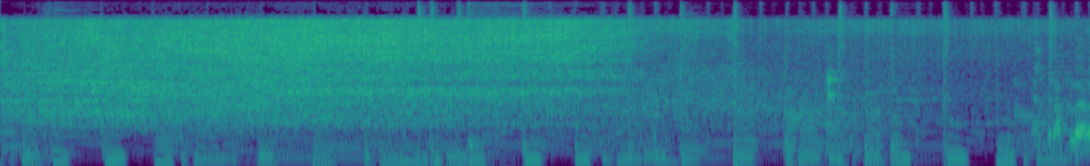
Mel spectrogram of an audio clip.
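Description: Thin ragi (finger millet) batter sizzling as it is poured onto a hot cast-iron griddle: a loud, even hiss that dies down after about six seconds as the batter sets.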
